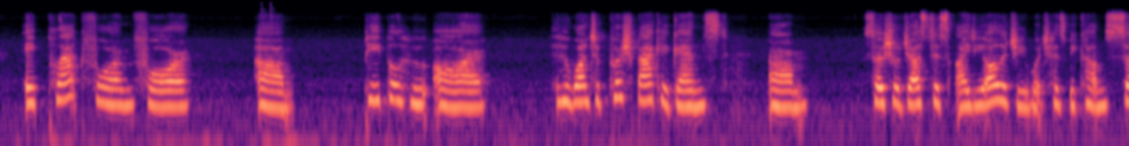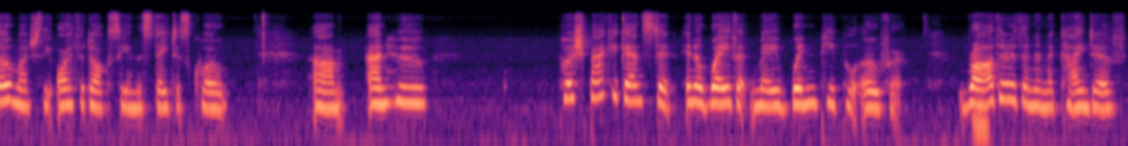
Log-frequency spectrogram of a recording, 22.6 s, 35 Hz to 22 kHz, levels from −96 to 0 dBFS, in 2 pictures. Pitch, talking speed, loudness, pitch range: 220 Hz, 130 wpm, -25 LUFS, 205-245 Hz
